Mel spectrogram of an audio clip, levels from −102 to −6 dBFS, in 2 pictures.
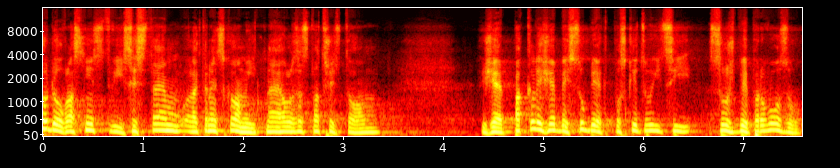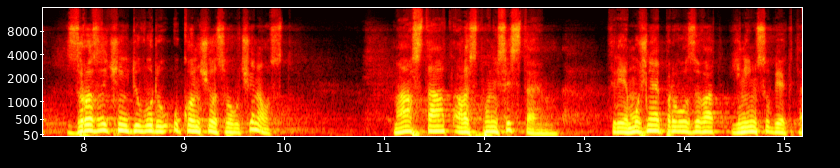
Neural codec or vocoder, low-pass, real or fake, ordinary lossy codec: vocoder, 48 kHz, 128 mel bands, Vocos; 14.4 kHz; fake; Opus, 32 kbps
